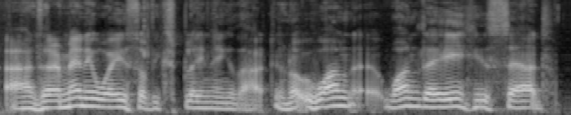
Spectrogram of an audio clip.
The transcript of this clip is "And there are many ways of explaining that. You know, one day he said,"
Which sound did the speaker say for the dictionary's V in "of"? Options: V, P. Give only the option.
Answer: V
